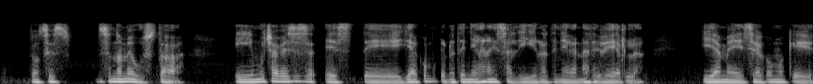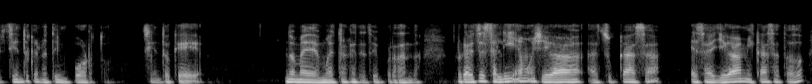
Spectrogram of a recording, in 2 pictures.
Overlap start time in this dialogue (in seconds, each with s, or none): none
